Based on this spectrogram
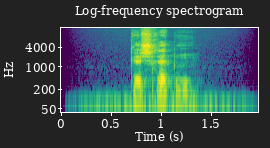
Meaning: past participle of schreiten
- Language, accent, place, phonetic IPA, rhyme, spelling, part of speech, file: German, Germany, Berlin, [ɡəˈʃʁɪtn̩], -ɪtn̩, geschritten, verb, De-geschritten.ogg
